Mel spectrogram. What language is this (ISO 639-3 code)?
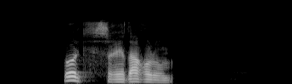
kab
